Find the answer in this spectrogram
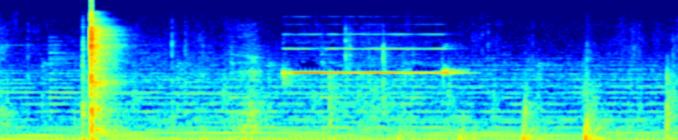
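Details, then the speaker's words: Sharp click as the battery seats into a Philips HeartStart FRx AED demonstration unit, then a steady high beep as the device begins its self-test. "Now just so you know, once I do this it is going to start a self-test that can take up to a minute. I am going to skip that step so that you can hear me, but if you are doing this at home or at your business, you want to do that step. So we are going to press until we hear it click"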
